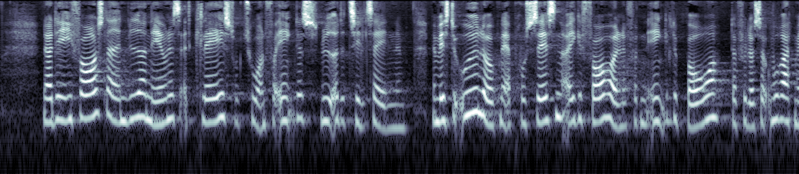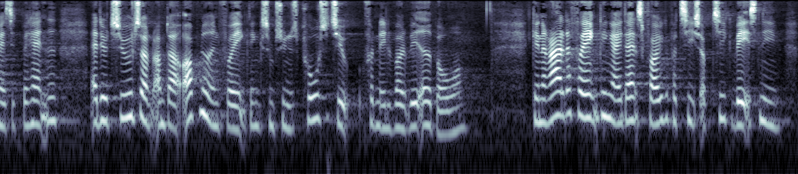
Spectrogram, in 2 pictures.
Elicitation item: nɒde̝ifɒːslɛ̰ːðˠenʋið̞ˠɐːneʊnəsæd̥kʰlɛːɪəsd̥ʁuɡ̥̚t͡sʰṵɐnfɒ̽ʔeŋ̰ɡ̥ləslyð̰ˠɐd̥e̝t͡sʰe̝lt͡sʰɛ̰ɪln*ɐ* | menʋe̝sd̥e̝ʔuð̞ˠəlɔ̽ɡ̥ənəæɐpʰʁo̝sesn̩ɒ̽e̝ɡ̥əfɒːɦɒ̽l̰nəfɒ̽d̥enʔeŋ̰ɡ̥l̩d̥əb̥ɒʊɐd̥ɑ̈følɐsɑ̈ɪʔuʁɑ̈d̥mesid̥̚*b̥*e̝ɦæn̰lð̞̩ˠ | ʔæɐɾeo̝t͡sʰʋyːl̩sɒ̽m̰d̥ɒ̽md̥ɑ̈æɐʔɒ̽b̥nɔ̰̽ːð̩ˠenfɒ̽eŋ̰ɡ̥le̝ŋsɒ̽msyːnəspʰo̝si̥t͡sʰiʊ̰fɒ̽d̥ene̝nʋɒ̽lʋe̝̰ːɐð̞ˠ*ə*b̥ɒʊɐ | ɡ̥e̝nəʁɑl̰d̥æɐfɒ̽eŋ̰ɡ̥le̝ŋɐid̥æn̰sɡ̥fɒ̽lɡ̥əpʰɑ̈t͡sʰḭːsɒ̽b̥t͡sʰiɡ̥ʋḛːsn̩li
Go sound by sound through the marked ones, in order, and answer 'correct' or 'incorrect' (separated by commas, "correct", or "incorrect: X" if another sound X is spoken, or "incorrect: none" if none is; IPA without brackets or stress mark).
incorrect: ə, correct, correct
